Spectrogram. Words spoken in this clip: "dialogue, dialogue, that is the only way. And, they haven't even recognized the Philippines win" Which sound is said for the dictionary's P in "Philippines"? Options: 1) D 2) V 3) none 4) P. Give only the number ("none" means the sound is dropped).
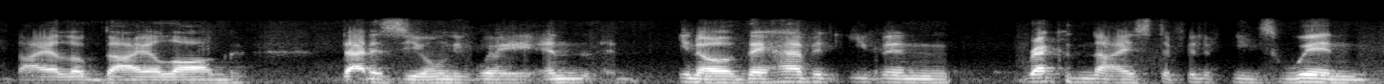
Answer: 4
